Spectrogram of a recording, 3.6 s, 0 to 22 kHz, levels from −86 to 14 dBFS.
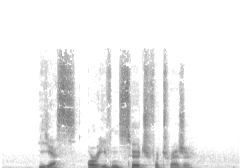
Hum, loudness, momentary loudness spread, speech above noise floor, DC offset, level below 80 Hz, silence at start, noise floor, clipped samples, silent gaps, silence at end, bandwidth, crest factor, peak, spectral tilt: none; -32 LUFS; 9 LU; 37 dB; under 0.1%; -68 dBFS; 0.6 s; -69 dBFS; under 0.1%; none; 0.7 s; 16 kHz; 20 dB; -14 dBFS; -3.5 dB/octave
